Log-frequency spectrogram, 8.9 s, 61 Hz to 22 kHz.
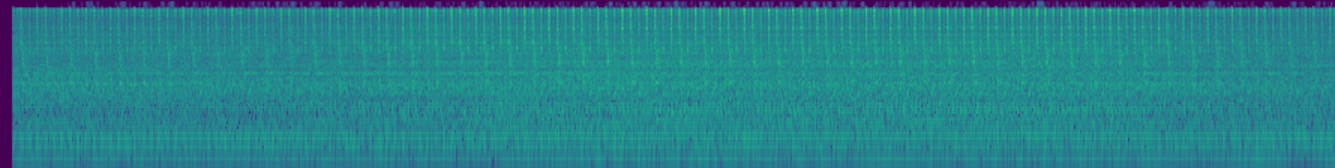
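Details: VW Touareg 3.0 TDI diesel at idle: sharp steady tap about twice a second over the diesel clatter, louder on one side of the engine; camshaft knock, 2 or 4 camshafts need replacement.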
